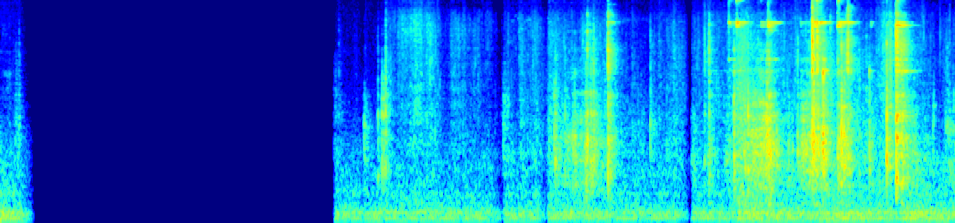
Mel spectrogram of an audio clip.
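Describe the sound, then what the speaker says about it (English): Screws come out of an arcade stick box in a run of close, quiet mechanical clicks and ratcheting turns after an opening stretch of silence, growing busier and louder toward the end. "We are removing a lot of screws today."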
